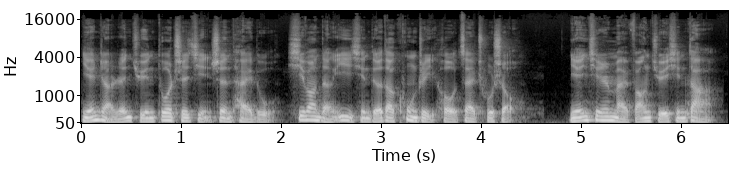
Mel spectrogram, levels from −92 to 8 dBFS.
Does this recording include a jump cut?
yes; 1 cut; at 2.0 s

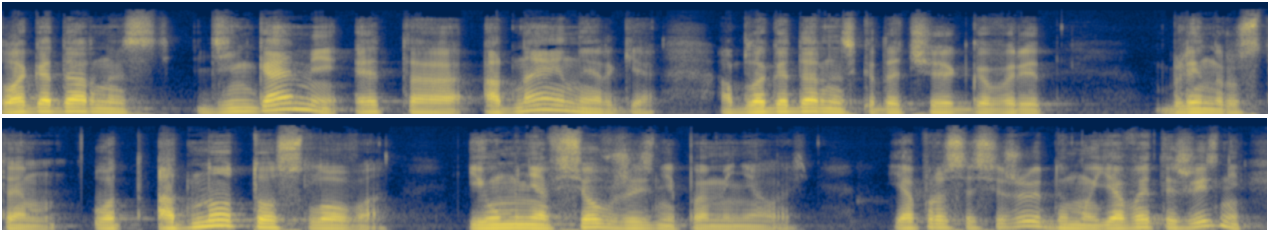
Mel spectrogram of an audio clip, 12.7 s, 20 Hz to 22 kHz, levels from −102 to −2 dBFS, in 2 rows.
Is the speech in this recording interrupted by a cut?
yes; 2 cuts; at 6.7 s, 10.6 s

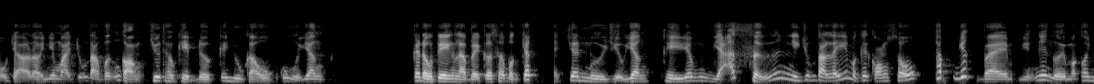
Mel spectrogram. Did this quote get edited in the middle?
no; 0 cuts

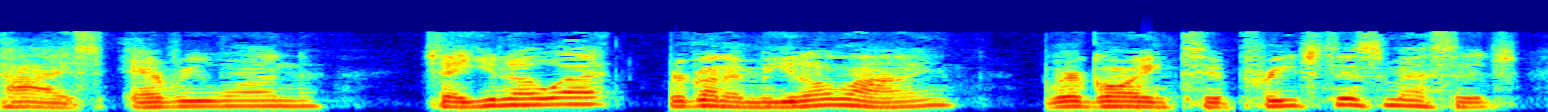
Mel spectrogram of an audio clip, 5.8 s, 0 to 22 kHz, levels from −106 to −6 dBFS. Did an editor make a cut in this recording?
yes; 1 cut; at 1.6 s

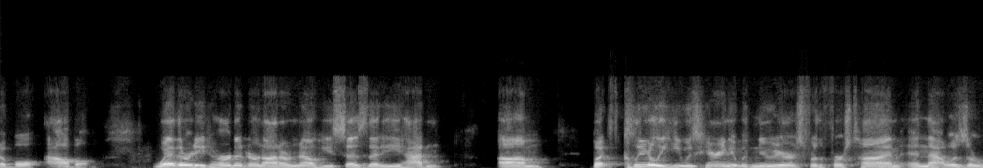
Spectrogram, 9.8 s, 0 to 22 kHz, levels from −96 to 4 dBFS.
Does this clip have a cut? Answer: no; 0 cuts

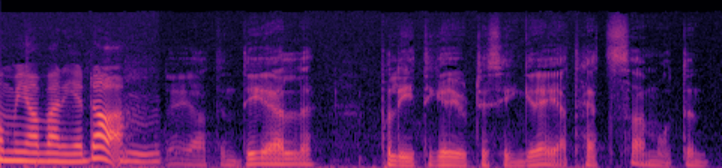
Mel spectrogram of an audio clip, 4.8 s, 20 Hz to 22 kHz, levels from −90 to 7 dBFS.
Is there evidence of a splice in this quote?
yes; 1 cut; at 1.0 s

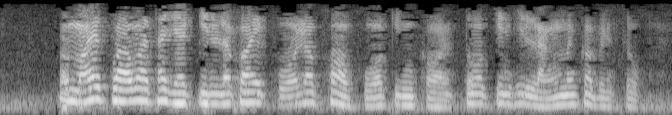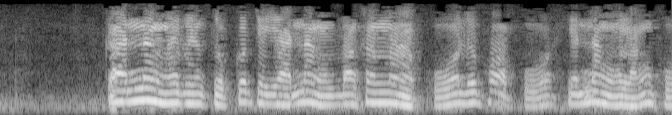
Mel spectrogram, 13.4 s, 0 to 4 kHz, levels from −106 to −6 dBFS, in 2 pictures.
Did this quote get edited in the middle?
no; 0 cuts

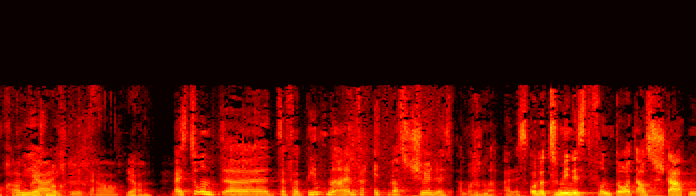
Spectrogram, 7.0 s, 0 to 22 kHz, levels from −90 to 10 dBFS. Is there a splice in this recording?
yes; 2 cuts; at 2.8 s, 4.5 s

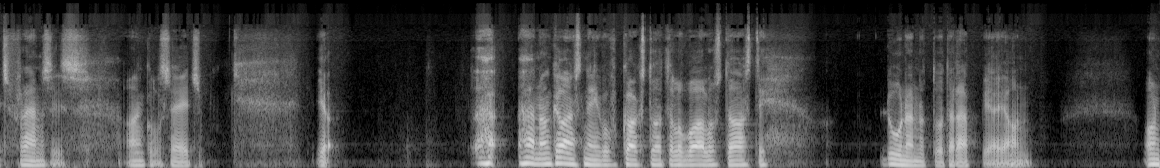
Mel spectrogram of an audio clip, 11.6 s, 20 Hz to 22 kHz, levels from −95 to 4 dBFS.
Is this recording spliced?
no; 0 cuts

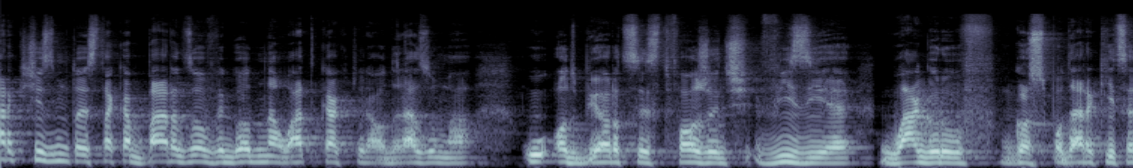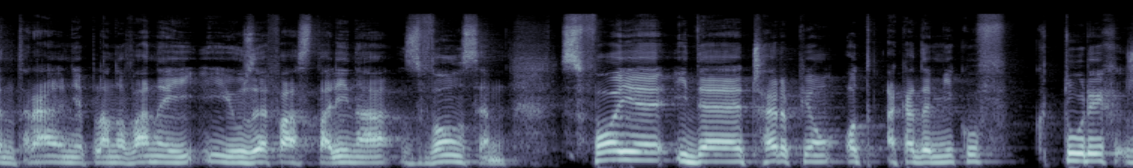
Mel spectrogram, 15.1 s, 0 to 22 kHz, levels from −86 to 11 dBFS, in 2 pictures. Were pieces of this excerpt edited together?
yes; 2 cuts; at 5.8 s, 11.2 s

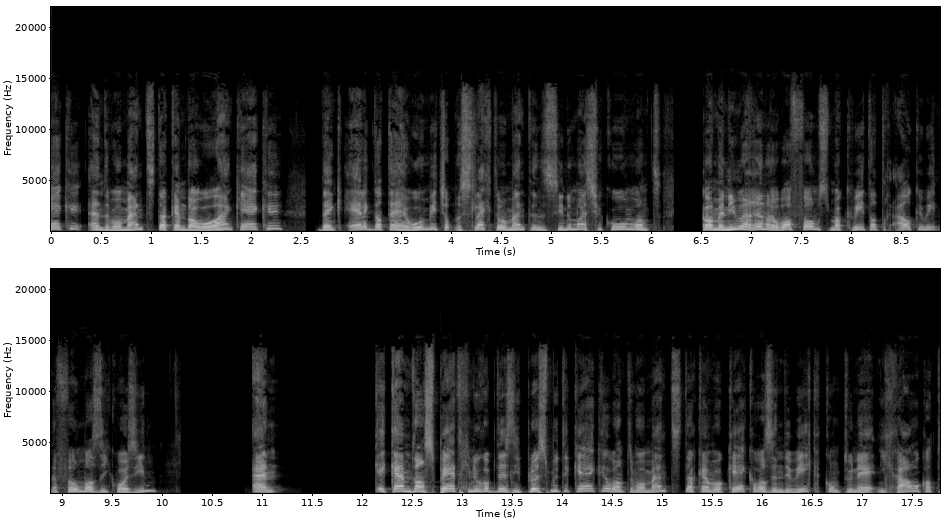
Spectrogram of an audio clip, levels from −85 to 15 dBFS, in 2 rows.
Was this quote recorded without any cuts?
yes; 0 cuts

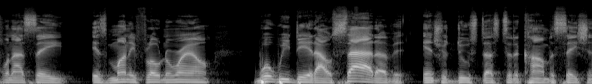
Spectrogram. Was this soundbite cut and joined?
no; 0 cuts

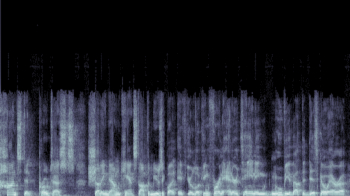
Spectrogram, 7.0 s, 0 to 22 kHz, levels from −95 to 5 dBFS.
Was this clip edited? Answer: yes; 1 cut; at 3.3 s

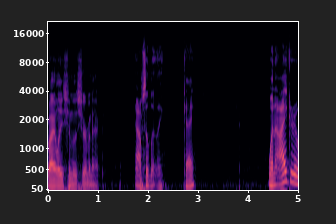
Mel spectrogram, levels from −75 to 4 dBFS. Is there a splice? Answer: yes; 1 cut; at 2.5 s

